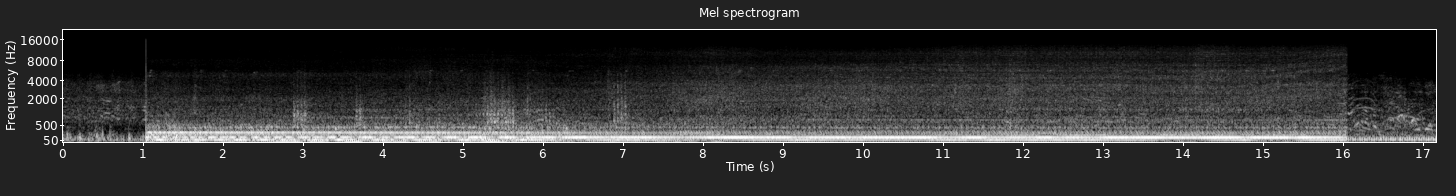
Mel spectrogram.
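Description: A motor engine hums steadily up close.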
